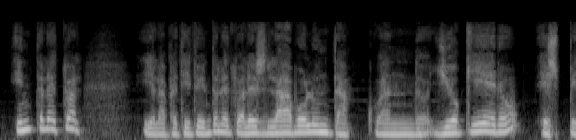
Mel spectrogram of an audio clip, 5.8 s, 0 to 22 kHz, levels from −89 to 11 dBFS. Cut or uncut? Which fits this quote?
cut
